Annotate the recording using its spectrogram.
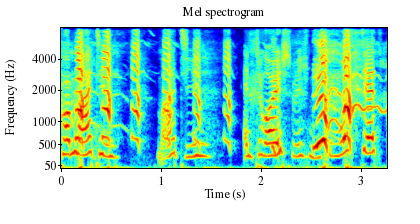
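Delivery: high, loud begging through laughter; laughing plea. Real, not acted. Host begs guest to tell a joke, laughing plea. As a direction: coax him loudly while cracking up.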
